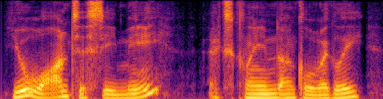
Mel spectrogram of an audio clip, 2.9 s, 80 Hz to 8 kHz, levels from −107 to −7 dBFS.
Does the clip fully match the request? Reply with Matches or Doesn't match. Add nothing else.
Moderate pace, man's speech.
Matches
